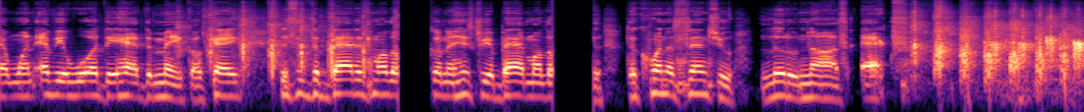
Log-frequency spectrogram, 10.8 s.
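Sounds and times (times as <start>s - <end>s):
speech: 0.0s - 9.2s
clapping: 1.7s - 4.0s, 9.0s - 10.8s.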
